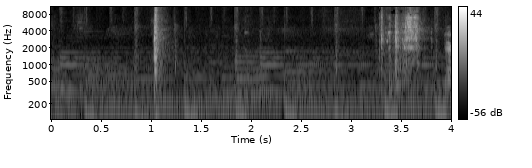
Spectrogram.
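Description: Background music with a steady beat, about two beats a second. Over it, handling of the power roller's plastic parts: one sharp click about a second in and a brief scraping rustle near the end as the roller cover goes back onto its frame.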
